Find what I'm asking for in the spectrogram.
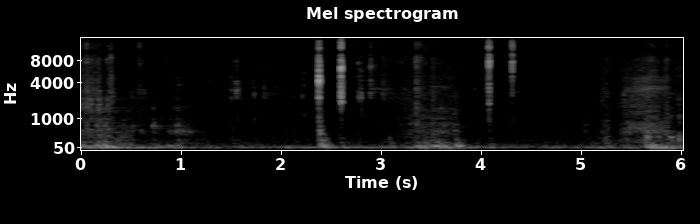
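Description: Renault Clio hazard light switch pressed a few times, sharp quiet clicks standing out against a low background rumble, close and brief.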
